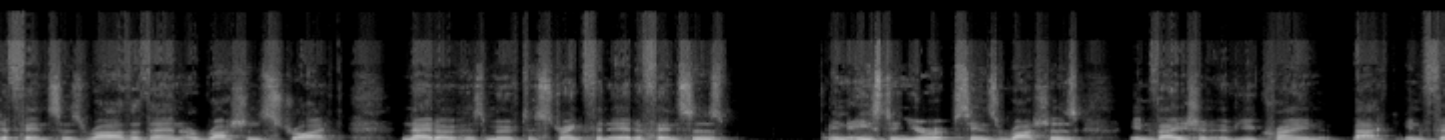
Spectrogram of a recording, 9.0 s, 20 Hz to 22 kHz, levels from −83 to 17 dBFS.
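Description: The speech carries no technical faults, and the Opus voice compression in the chain leaves only light coding traces while keeping the full audio band, which fits a hybrid setting running at around 24 kbps.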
